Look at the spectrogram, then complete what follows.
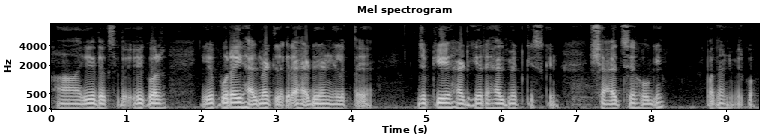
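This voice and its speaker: A man's voice: lowish voice, flat delivery, normal speed, creaky, a little mellow, no echo. A man with an Indian accent giving casual game showcase commentary, often repeating his phrases. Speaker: gaming video creator and host.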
